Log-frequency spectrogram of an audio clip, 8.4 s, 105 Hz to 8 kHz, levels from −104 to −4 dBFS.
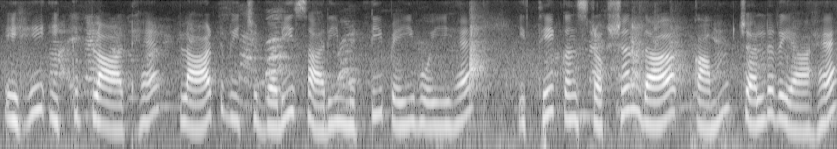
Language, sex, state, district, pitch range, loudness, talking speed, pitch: Punjabi, female, Punjab, Pathankot, 210-265 Hz, -16 LUFS, 135 wpm, 230 Hz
